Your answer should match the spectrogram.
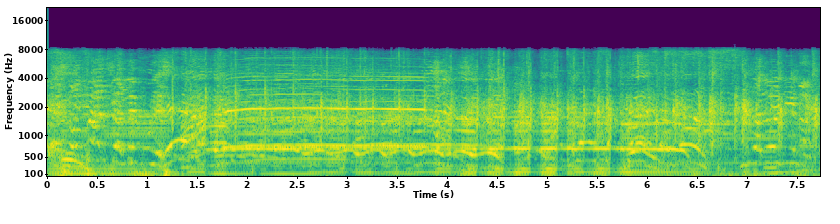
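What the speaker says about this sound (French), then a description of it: "On va acclamer" Church congregation cheering and applauding at a worship service, a loud sustained mix of clapping, whoops and shouting voices, with a voice calling out over the crowd throughout.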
